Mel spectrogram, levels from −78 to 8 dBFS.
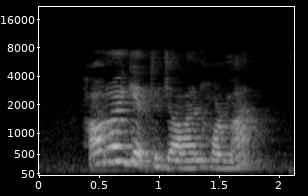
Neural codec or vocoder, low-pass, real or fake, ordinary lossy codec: none; none; real; none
